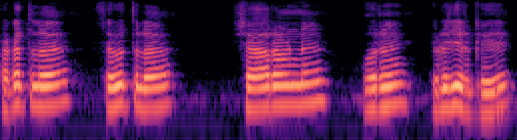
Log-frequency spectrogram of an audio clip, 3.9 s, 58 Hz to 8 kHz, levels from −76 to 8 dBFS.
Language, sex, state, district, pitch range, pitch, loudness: Tamil, male, Tamil Nadu, Nilgiris, 180-205 Hz, 195 Hz, -14 LUFS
